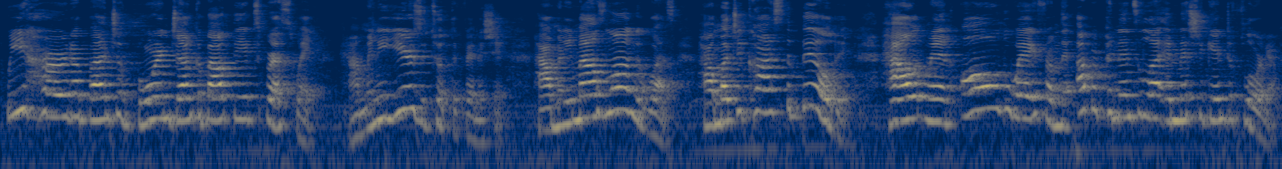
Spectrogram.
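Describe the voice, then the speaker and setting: Woman teacher, read-aloud for children, lively pitch, echoey room. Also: moderate pace. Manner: expressive, explaining to children. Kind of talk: reading a novel aloud. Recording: roomy echo.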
